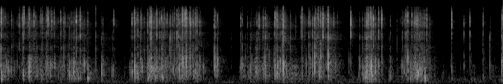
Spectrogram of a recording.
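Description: A clear, crinkly plastic wrapper around a full, hand-sized Double Chocolate muffin is crinkled and rubbed between the fingertips of both hands. Dense, bright crackling and crunching come in quick bursts with short pauses between them. There is almost no low end.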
